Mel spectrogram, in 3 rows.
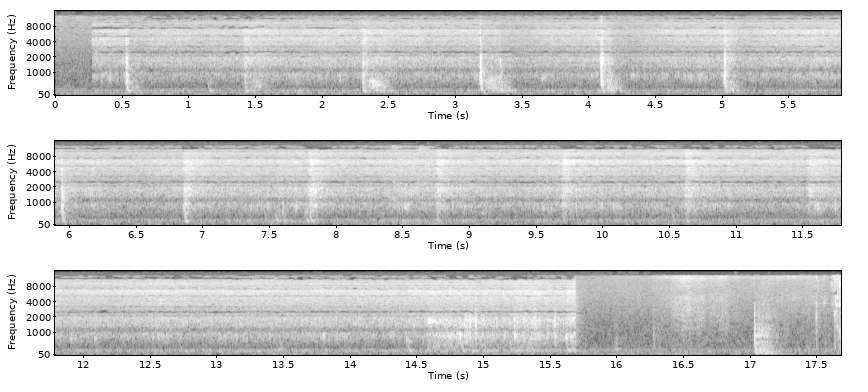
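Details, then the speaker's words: Korotkoff sounds during manual blood pressure measurement as the arm cuff deflates from high pressure: regular tapping with some swooshing at about 65 a minute grows louder, then softens and disappears, marking systolic and diastolic pressure. "you'll notice there that tapping sounds with some swooshing were heard became louder and gradually softened and disappeared"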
